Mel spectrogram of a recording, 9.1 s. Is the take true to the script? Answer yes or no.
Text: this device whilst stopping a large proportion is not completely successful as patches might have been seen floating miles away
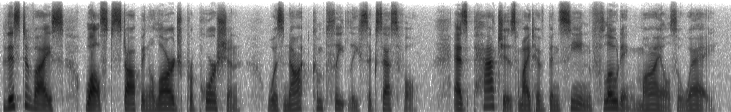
no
